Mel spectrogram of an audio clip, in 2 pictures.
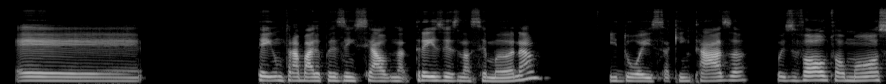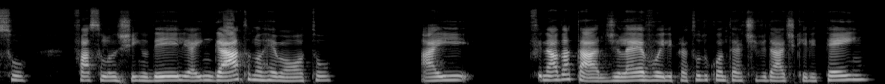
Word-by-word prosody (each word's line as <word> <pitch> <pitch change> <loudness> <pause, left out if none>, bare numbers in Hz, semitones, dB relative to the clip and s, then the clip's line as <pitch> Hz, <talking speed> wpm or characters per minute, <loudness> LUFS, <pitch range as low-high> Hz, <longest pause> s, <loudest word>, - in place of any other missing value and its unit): Eh 165 -3 -2 1.1
Tenho 185 -2 +1
um 180 - -4
trabalho 175 -2 +3
presencial 170 -1 -1
na 165 0 -5
3 180 -1 +1
vezes 170 -1 -3
na 165 -1 -4
semana 165 - -1 0.8
e 170 - -6
2 160 -1 -4
aqui 160 +1 -10
em 160 0 -7
casa, 185 +4 0 0.2
depois 180 -1 -9
volto, 195 +2 +1
almoço, 185 +2 -3 0.4
faço 185 0 -1
o 185 - 0
lanchinho 180 0 -3
dele, 190 +2 +2
aí 180 0 -1
engato 195 +4 +8
no 210 - -1
remoto. 185 0 -4 0.9
Aí, 195 - 0 0.6
final 200 0 +3
da 230 +2 +2
tarde, 160 -4 +4
levo 185 +1 +2
ele 180 0 -1
para 180 0 -8
tudo 200 +3 -7
quanto 200 -1 -5
é 190 - -1
atividade 180 -2 -4
que - - -9
ele 165 - -9
tem. 205 +5 0
180 Hz, 135 wpm, -23 LUFS, 170-190 Hz, 1.1 s, engato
